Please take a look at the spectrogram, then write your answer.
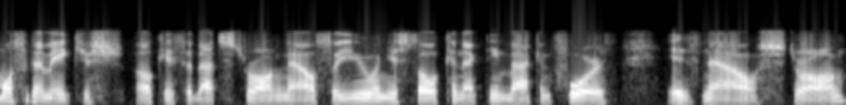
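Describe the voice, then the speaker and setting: A man talks at a medium pitch with monotone, flat intonation. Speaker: energy healing practitioner. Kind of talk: live call-in healing session. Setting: phone conference call. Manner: fast.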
